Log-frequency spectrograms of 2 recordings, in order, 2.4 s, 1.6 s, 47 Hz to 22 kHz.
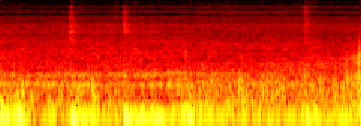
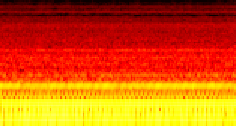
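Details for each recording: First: Mazda RX-8 rotary engine, smoking and suspected bad oil seal, revved after warm-up with check-engine light blinking: sharp revs with a rough, choppy edge on the climbs; misfire, owner plans to change spark plugs. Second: Mazda RX-8 rotary idling smoothly with steady even drone after replacing a damaged spark plug; previously rough idle and heavy smoke, first suspected coolant seal failure.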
